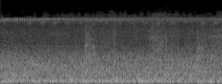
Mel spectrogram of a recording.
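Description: Faint, steady outdoor background noise with a thin, high, steady tone running through it; no distinct event.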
